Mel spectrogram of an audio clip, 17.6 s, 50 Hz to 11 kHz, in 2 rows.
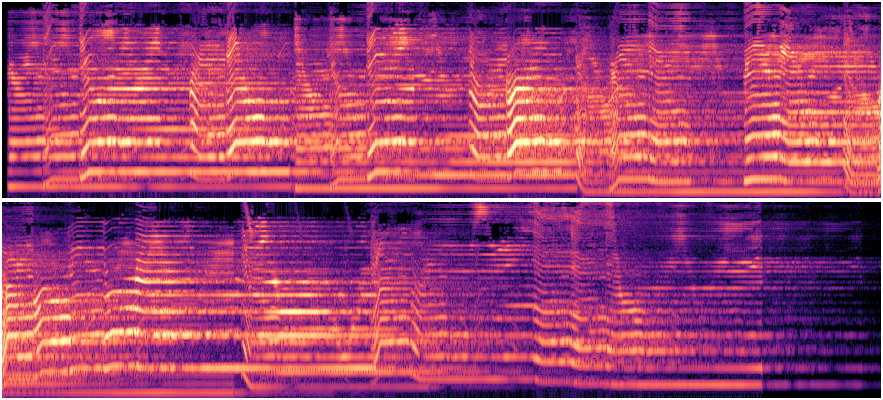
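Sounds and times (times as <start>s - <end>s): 
synthesizer vocal patch: 0.1s - 17.4s.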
